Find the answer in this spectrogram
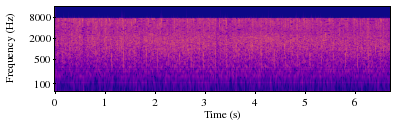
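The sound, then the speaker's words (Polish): A crowd applauds steadily and loudly, a dense wash of many hands clapping at once that holds an even level throughout without breaks or voices. The applause is for the hosts of a regional meeting of children's rosary circles at the Salesians' parish of the Exaltation of the Holy Cross in Kielce. “spotkanie podwórkowych kółek różańcowych dzieci, które przeżywamy w parafii Podwyższenia Krzyża Świętego w Kielcach u księży Salezjanów, a więc już na początku tego spotkania także gorące brawa dla gospodarzy dzisiejszego naszego spotkania.”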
